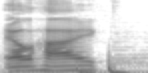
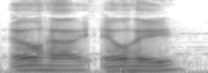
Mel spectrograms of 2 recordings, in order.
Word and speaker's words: ELHAE: I think it's pronounced Elhigh, capitals, all caps, E-L-H-A-E.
